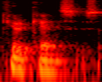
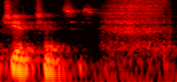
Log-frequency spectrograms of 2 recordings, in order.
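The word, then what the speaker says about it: circenses: Panm at churches or kenses. I don't know how you're supposed to pronounce it in Latin. The way I learn it, it had the Italian C's. So, chenses.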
